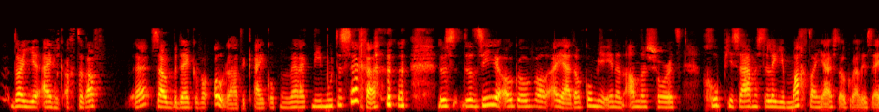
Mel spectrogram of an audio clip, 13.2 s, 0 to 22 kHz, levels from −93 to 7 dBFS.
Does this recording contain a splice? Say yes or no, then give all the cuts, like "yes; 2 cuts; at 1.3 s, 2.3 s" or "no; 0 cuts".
no; 0 cuts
